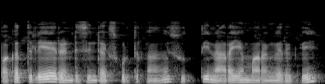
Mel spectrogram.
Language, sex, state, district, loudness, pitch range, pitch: Tamil, male, Tamil Nadu, Nilgiris, -19 LUFS, 90-105 Hz, 95 Hz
